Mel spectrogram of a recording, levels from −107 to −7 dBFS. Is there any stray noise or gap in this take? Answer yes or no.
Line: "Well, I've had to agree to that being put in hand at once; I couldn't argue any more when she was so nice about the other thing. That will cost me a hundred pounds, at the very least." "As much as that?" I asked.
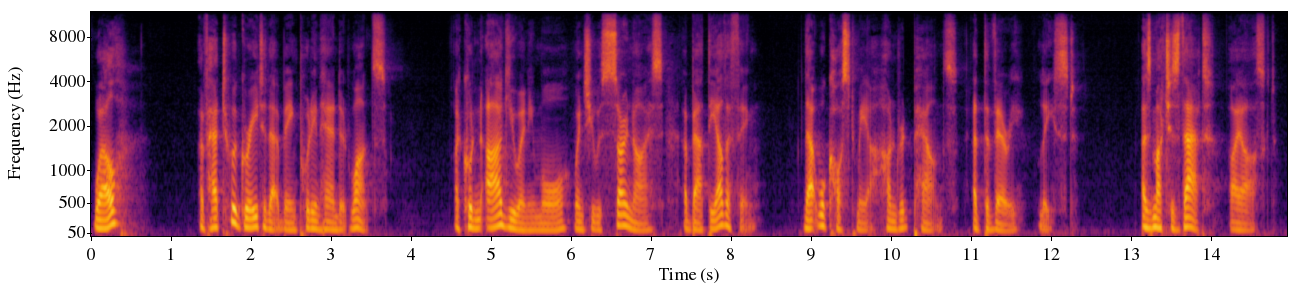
no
